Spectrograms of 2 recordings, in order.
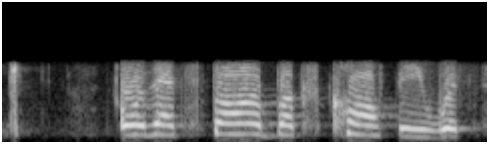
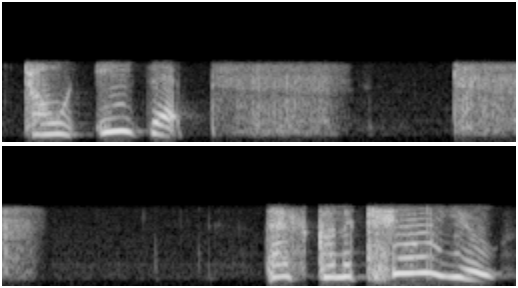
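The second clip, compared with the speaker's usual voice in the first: warning whisper; 4 semitones higher, slower than usual. Retold or imitated. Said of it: "Whenever you're told".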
